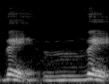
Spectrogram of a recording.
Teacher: colocan bien su lengüita entre los dientes no porque es interdental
